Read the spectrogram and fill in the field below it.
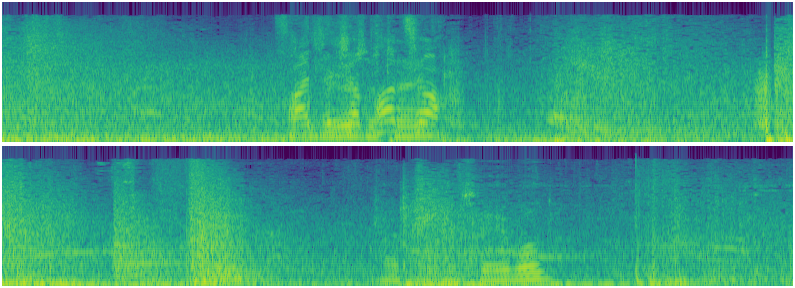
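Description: A man talks into a microphone.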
